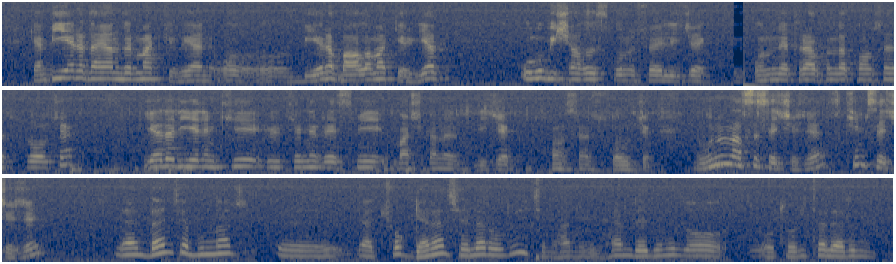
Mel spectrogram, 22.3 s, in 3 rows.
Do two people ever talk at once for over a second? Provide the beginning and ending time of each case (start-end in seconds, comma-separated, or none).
none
